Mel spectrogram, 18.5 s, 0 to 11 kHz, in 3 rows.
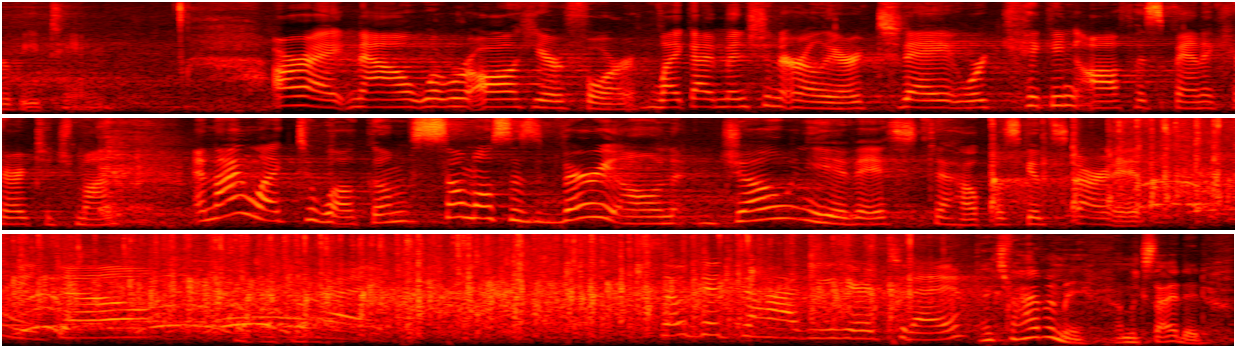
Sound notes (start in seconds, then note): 11.1 applause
